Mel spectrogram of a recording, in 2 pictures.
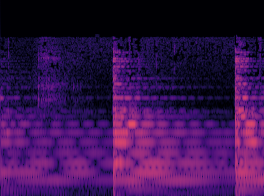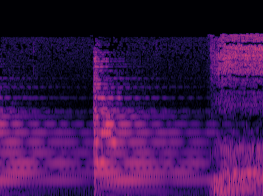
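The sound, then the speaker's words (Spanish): Three evenly spaced bell strikes open a song, each leaving a sustained, layered tone that hums between hits, before a burst of fuller music bursts in at the end. “Y la gente todo le encantan las campanas esas al empezar.”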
